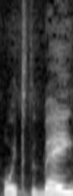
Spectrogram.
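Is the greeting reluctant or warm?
reluctant. The greeting sounds reluctant and hesitant.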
